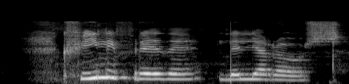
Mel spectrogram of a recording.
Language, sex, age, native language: Icelandic, female, 10, Icelandic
